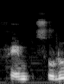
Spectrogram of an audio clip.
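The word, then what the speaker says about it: pseudo: পির উচ্চারণটি হয় এস দিয়ে আরম্ভ এস এর উচ্চারণ দিয়ে আরম্ভ হয়েছে এস ইউ ডি ও শুডু ফেমিনিস্ট বা সুডু ফেমিনিজম সুডু ফেমিনিস্ট অর্থাৎ ভন্ড নারীবাদী বা সম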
